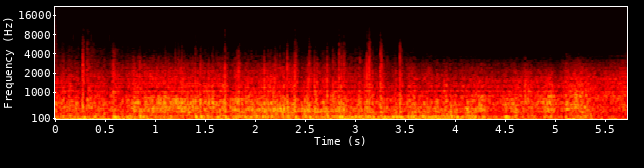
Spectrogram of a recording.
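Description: Heavy, booming explosions rumble continuously, with sharp cracks and bursts layered over a dense low roar, loud and distorted, recorded on a phone from maybe half a block away.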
